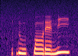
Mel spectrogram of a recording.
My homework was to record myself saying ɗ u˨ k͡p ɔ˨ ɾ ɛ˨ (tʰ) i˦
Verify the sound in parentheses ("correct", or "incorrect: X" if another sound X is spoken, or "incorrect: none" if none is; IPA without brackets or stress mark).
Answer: incorrect: n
